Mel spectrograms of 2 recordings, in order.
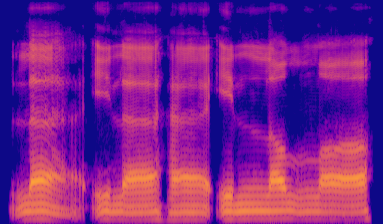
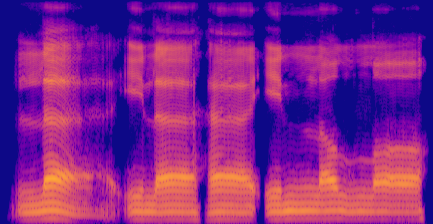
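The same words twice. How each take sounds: No difference in how they are said.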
